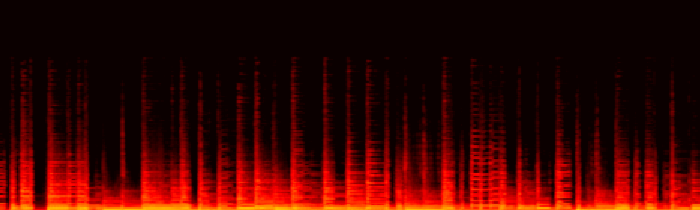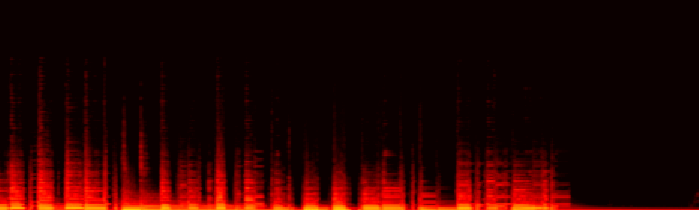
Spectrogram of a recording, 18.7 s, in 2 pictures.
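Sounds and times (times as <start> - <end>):
clean guitar: 0.0 - 18.6.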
